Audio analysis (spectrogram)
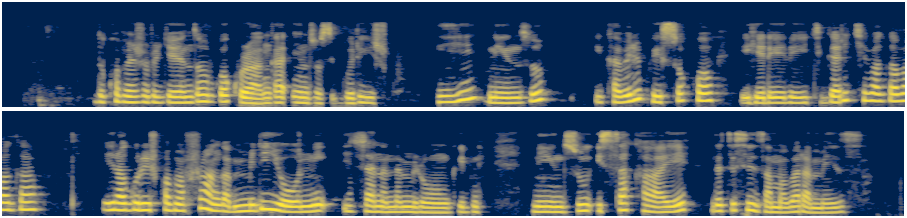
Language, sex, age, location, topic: Kinyarwanda, female, 18-24, Huye, finance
